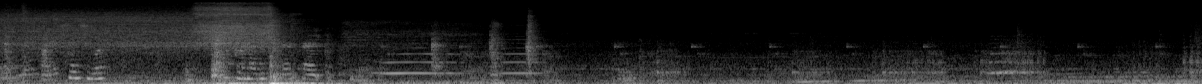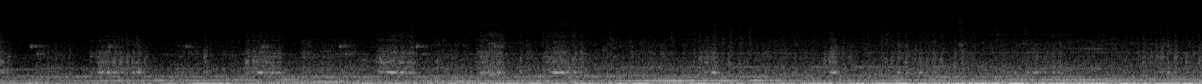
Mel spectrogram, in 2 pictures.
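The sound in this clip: Train doors close with a loud brief hiss and clunk, then an electric train departs toward its terminal stop at Toranomon Hills, its motor whine climbing in pitch over repeated wheel ticks and growing louder.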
